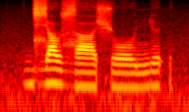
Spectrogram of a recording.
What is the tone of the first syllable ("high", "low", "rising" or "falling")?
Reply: falling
